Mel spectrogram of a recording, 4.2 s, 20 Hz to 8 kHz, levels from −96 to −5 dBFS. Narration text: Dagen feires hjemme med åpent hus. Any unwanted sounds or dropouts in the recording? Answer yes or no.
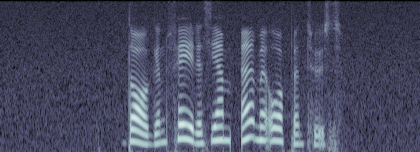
yes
